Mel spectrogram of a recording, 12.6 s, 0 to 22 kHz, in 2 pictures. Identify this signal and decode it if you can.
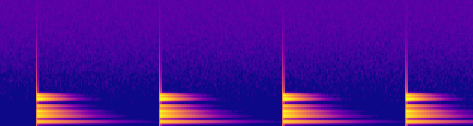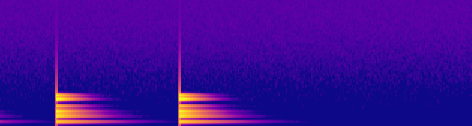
Clock strike, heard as a bell. 6. Six o'clock.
